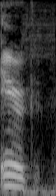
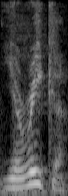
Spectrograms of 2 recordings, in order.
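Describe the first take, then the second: First: It is said like the name Erica. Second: It is said like the word eureka. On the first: "Get what they call her" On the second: "A name that's spelled wrong. I mean, spelled right"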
